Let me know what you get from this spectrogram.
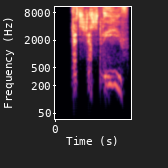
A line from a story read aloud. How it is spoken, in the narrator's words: Hermione whispered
